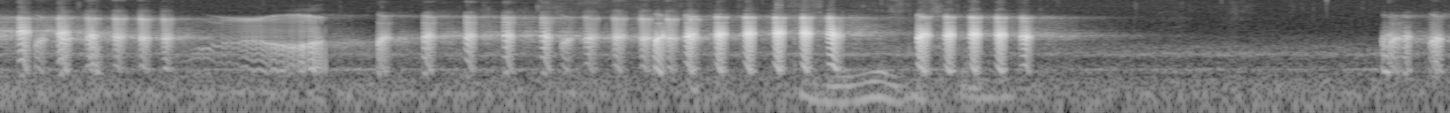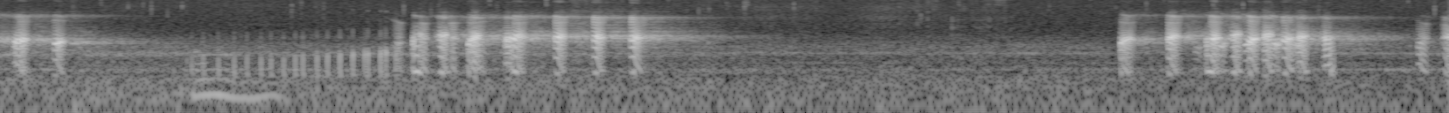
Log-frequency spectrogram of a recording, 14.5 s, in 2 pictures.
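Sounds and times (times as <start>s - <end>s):
frogs croaking: 0.0s - 11.0s, 12.7s - 14.4s.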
